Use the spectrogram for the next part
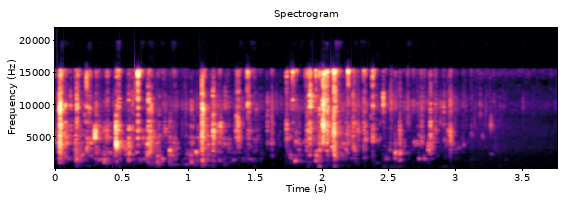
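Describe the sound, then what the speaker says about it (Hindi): Water drips and trickles steadily from fresh paneer being squeezed in a cloth for rasgulla, a close, busy patter that tapers off toward the end. "अब यहाँ पे ऐसे पानी हमने अच्छे से निचोड़ना है।"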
